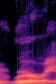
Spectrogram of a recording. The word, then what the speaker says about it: Ruaridh: All right, Mikko and Ruaridh. Is that how you say it? Yeah, perfect.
